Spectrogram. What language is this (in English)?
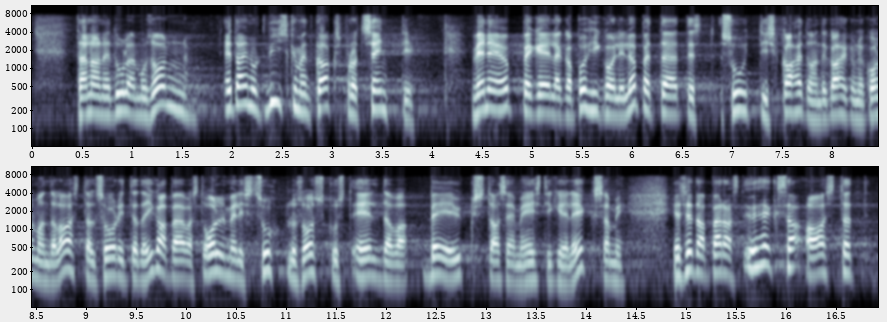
Estonian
